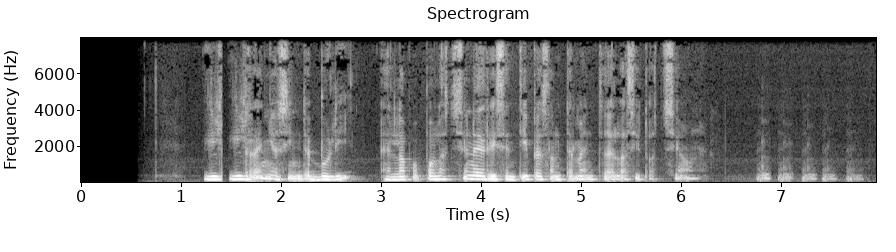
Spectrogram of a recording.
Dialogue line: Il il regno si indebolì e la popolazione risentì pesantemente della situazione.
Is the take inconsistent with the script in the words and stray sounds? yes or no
yes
